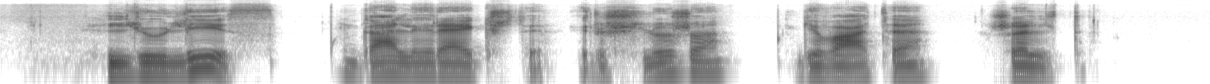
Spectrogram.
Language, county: Lithuanian, Panevėžys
